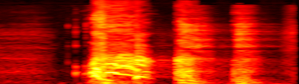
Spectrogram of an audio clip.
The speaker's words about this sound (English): Oh, I didn't turn it off when I coughed, did I?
